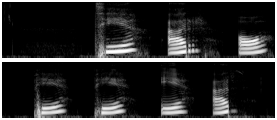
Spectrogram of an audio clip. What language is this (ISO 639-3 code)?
nor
